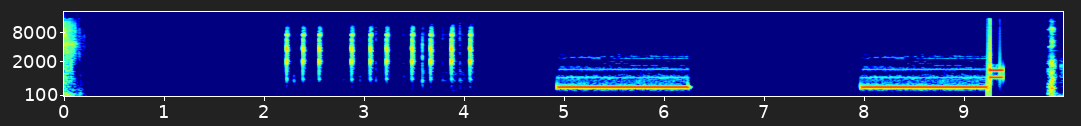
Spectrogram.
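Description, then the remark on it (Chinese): A quick run of about ten phone keypad beeps as a woman calls her husband, then two long steady ringback tones separated by a pause, ending with a sharp click as the line connects. Clear, no talking. “我这就打电话给我老公”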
